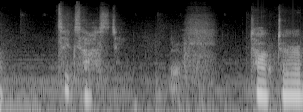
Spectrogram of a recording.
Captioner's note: scoffs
